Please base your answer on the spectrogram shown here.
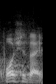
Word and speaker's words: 보시: 풀어서 나눠줘라 이게 포시에 포시 그래 된발음 시인데 발음으로 보시다이 말입니다 그래서 스님들이 가서 법문을 하실 때 보시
